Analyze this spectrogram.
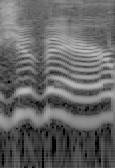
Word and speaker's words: Javert: That would be Javert, which is J-A-V-E-R-T, and is already pronounced as air.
